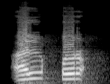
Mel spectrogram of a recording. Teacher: را ساکن ہے، اس سے پہلے پیش ہے، القر یہ موٹا پڑھیں گے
